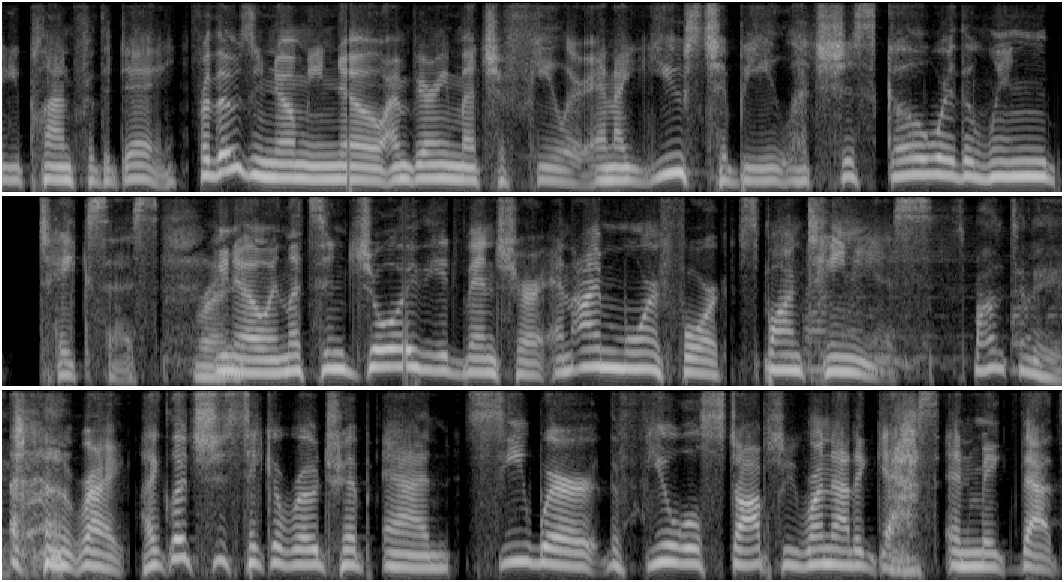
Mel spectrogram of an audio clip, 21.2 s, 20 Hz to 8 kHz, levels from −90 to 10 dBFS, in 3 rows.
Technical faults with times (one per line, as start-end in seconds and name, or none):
2.30-2.33 packet loss on an ADPCM call
7.02-7.06 packet loss on an ADPCM call
9.74-9.76 packet loss on an ADPCM call
12.21-14.66 feedback echo between two devices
